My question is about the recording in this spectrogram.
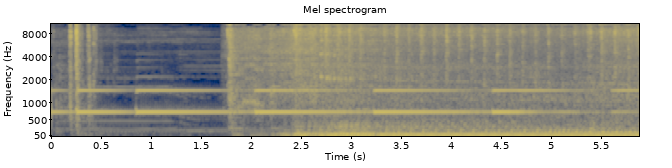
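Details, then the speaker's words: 2001 Chevy Silverado 1500 5.3 after repairing the exhaust leak with manifold sealer: chime pinging, then the engine catches and settles to a steady, even idle with no puffing or ticking. Misfire and bank 1 and 2 lean codes were traced to a cracked EGR tube. "sounds like no more exhaust leak to me, baby. Yep, if it was still there, it would have done something goofy by now."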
